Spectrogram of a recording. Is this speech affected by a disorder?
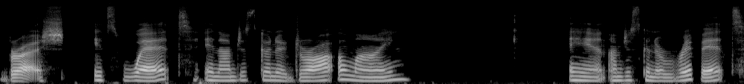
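No.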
